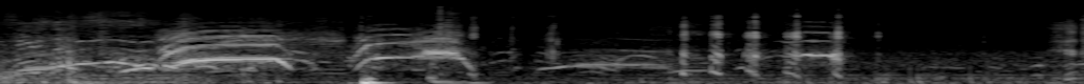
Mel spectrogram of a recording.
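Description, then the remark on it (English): Passengers on a Delta flight shriek in high, rising bursts at a loose pigeon on board, a scream or two standing out over a murmuring crowd, followed by scattered yelps and a brief nervous laugh. “Let's hear some screams on a Delta flight as a loose pigeon is snuck its way on board.”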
